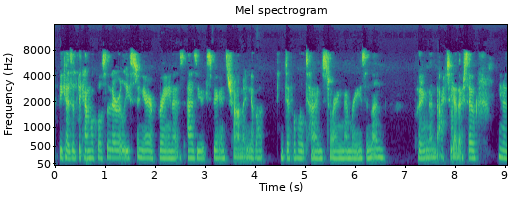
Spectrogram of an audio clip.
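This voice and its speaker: Gravelly and slightly rough at medium pitch, this woman, a writer and teacher from the United States, gives thoughtful answers in a conversational interview. She restarts and uses filler as she searches for her point, and the lo-fi recording sounds dull.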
